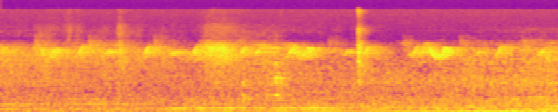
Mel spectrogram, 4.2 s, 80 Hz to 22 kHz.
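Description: A low, steady electrical hum from the electric bicycle's 12-volt battery and step-up inverter setup, growing louder in the second half, with a single sharp click near the middle. Birds chirp faintly in the background.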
